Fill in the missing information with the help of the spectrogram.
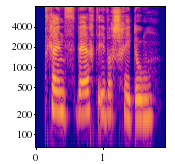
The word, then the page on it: Grenzwërtìwwerschrìttùng: Bas Rhin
